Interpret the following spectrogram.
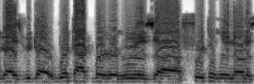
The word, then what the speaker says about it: Achberger: It's Achberger. Achberger, okay. Pretty much, yeah, you clear your throat and say burger. All right, guys, we got Rick Achberger, who is frequently known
